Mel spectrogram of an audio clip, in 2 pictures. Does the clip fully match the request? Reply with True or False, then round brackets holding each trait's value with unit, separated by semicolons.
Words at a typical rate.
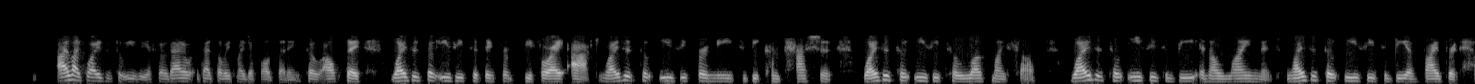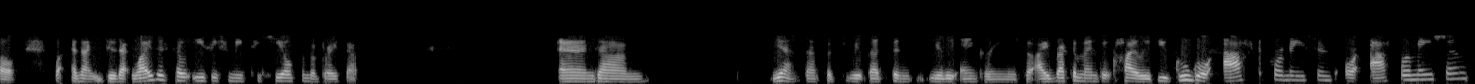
False (210 wpm)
